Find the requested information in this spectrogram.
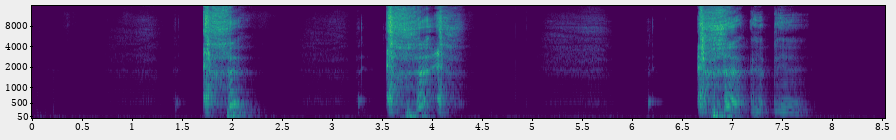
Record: {"three_cough_length": "8.5 s", "three_cough_amplitude": 22388, "three_cough_signal_mean_std_ratio": 0.35, "survey_phase": "beta (2021-08-13 to 2022-03-07)", "age": "18-44", "gender": "Female", "wearing_mask": "No", "symptom_cough_any": true, "symptom_runny_or_blocked_nose": true, "symptom_shortness_of_breath": true, "symptom_fatigue": true, "symptom_headache": true, "symptom_change_to_sense_of_smell_or_taste": true, "symptom_onset": "3 days", "smoker_status": "Never smoked", "respiratory_condition_asthma": false, "respiratory_condition_other": false, "recruitment_source": "Test and Trace", "submission_delay": "2 days", "covid_test_result": "Positive", "covid_test_method": "RT-qPCR"}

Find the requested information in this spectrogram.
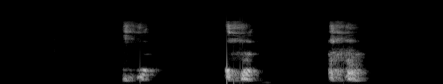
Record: {"three_cough_length": "4.4 s", "three_cough_amplitude": 14183, "three_cough_signal_mean_std_ratio": 0.3, "survey_phase": "beta (2021-08-13 to 2022-03-07)", "age": "45-64", "gender": "Female", "wearing_mask": "No", "symptom_none": true, "smoker_status": "Never smoked", "respiratory_condition_asthma": false, "respiratory_condition_other": false, "recruitment_source": "REACT", "submission_delay": "2 days", "covid_test_result": "Negative", "covid_test_method": "RT-qPCR", "influenza_a_test_result": "Negative", "influenza_b_test_result": "Negative"}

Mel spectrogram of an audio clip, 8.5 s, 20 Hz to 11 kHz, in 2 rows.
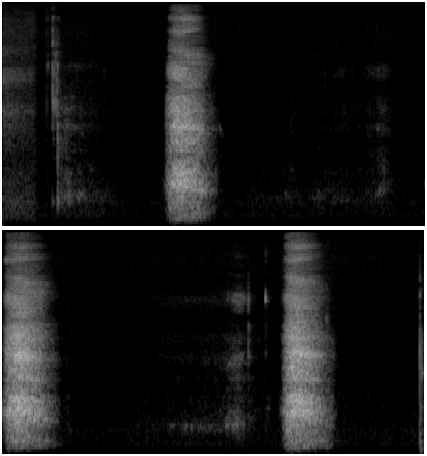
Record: {"exhalation_length": "8.5 s", "exhalation_amplitude": 6281, "exhalation_signal_mean_std_ratio": 0.28, "survey_phase": "beta (2021-08-13 to 2022-03-07)", "age": "45-64", "gender": "Male", "wearing_mask": "No", "symptom_none": true, "smoker_status": "Ex-smoker", "respiratory_condition_asthma": false, "respiratory_condition_other": false, "recruitment_source": "REACT", "submission_delay": "1 day", "covid_test_result": "Negative", "covid_test_method": "RT-qPCR", "influenza_a_test_result": "Negative", "influenza_b_test_result": "Negative"}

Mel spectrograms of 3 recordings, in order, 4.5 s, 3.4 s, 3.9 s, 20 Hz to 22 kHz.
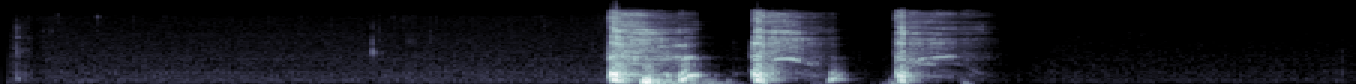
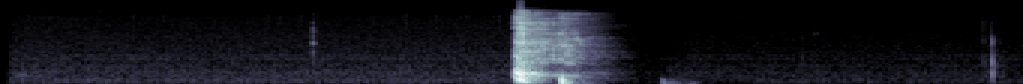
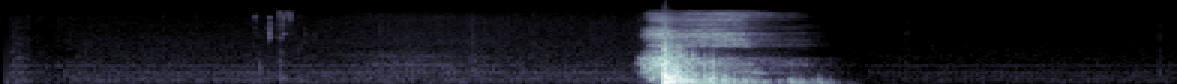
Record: {"three_cough_length": "4.5 s", "three_cough_amplitude": 32768, "three_cough_signal_mean_std_ratio": 0.2, "cough_length": "3.4 s", "cough_amplitude": 32768, "cough_signal_mean_std_ratio": 0.13, "exhalation_length": "3.9 s", "exhalation_amplitude": 32768, "exhalation_signal_mean_std_ratio": 0.15, "survey_phase": "beta (2021-08-13 to 2022-03-07)", "age": "45-64", "gender": "Male", "wearing_mask": "No", "symptom_none": true, "smoker_status": "Ex-smoker", "respiratory_condition_asthma": false, "respiratory_condition_other": false, "recruitment_source": "REACT", "submission_delay": "3 days", "covid_test_result": "Negative", "covid_test_method": "RT-qPCR", "influenza_a_test_result": "Negative", "influenza_b_test_result": "Negative"}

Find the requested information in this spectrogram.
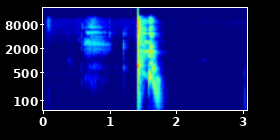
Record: {"cough_length": "3.1 s", "cough_amplitude": 32768, "cough_signal_mean_std_ratio": 0.2, "survey_phase": "beta (2021-08-13 to 2022-03-07)", "age": "45-64", "gender": "Female", "wearing_mask": "Yes", "symptom_diarrhoea": true, "symptom_fatigue": true, "symptom_onset": "6 days", "smoker_status": "Ex-smoker", "respiratory_condition_asthma": false, "respiratory_condition_other": false, "recruitment_source": "REACT", "submission_delay": "1 day", "covid_test_result": "Negative", "covid_test_method": "RT-qPCR", "influenza_a_test_result": "Negative", "influenza_b_test_result": "Negative"}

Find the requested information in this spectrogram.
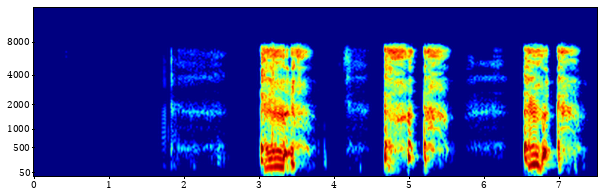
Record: {"cough_length": "7.5 s", "cough_amplitude": 18310, "cough_signal_mean_std_ratio": 0.4, "survey_phase": "beta (2021-08-13 to 2022-03-07)", "age": "18-44", "gender": "Female", "wearing_mask": "No", "symptom_cough_any": true, "symptom_runny_or_blocked_nose": true, "symptom_sore_throat": true, "symptom_fatigue": true, "symptom_headache": true, "symptom_change_to_sense_of_smell_or_taste": true, "smoker_status": "Never smoked", "respiratory_condition_asthma": false, "respiratory_condition_other": false, "recruitment_source": "Test and Trace", "submission_delay": "2 days", "covid_test_result": "Positive", "covid_test_method": "ePCR"}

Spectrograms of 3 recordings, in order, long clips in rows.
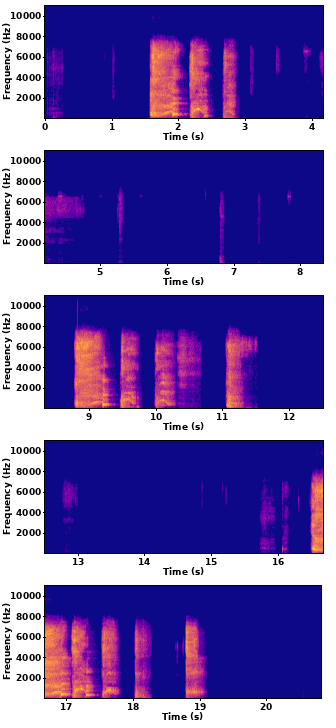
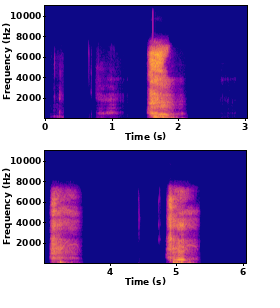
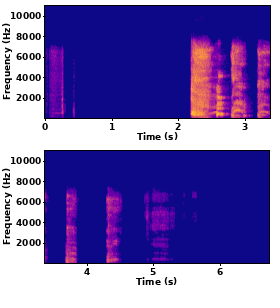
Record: {"three_cough_length": "20.8 s", "three_cough_amplitude": 32768, "three_cough_signal_mean_std_ratio": 0.27, "exhalation_length": "6.1 s", "exhalation_amplitude": 32767, "exhalation_signal_mean_std_ratio": 0.26, "cough_length": "6.7 s", "cough_amplitude": 29652, "cough_signal_mean_std_ratio": 0.22, "survey_phase": "beta (2021-08-13 to 2022-03-07)", "age": "18-44", "gender": "Female", "wearing_mask": "No", "symptom_cough_any": true, "symptom_new_continuous_cough": true, "symptom_runny_or_blocked_nose": true, "symptom_sore_throat": true, "symptom_fatigue": true, "symptom_fever_high_temperature": true, "symptom_headache": true, "symptom_other": true, "smoker_status": "Never smoked", "respiratory_condition_asthma": true, "respiratory_condition_other": false, "recruitment_source": "Test and Trace", "submission_delay": "2 days", "covid_test_result": "Positive", "covid_test_method": "RT-qPCR", "covid_ct_value": 12.2, "covid_ct_gene": "ORF1ab gene", "covid_ct_mean": 12.9, "covid_viral_load": "60000000 copies/ml", "covid_viral_load_category": "High viral load (>1M copies/ml)"}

